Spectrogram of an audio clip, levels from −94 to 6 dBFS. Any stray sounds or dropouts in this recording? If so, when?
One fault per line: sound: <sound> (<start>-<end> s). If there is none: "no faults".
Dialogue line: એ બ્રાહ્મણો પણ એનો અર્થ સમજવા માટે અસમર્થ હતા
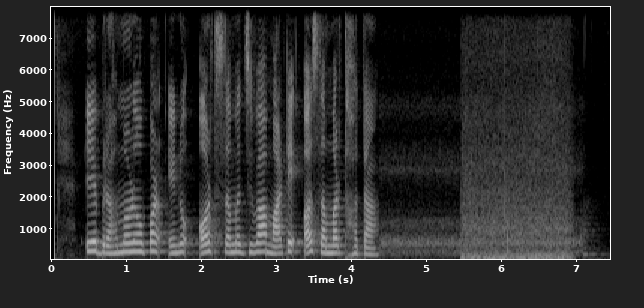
sound: thud (5.5-7.0 s)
